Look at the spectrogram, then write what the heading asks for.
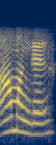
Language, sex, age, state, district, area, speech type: Tamil, female, 18-30, Tamil Nadu, Cuddalore, rural, conversation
